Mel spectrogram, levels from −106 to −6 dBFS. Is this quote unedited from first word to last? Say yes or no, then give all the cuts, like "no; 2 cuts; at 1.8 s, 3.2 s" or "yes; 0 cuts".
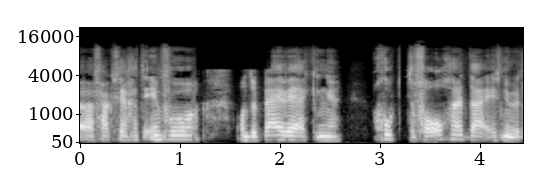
no; 1 cut; at 3.2 s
